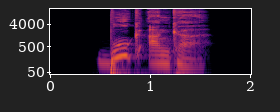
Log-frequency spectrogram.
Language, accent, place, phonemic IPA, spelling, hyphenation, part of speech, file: German, Germany, Berlin, /ˈbuːkˌaŋkɐ/, Buganker, Bug‧an‧ker, noun, De-Buganker.ogg
- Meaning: bower anchor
